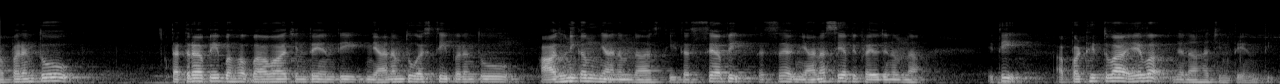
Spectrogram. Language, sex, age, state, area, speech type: Sanskrit, male, 30-45, Uttar Pradesh, urban, spontaneous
